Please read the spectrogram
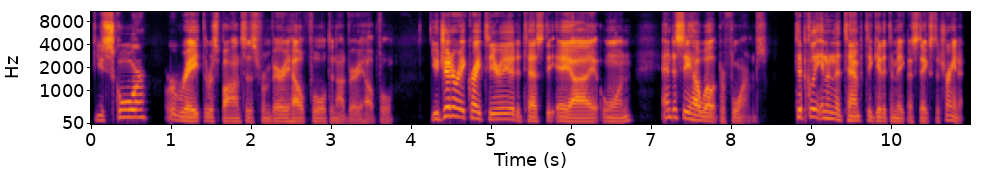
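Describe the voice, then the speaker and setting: A man's voice: fairly low pitch, huge pitch swings, brisk, a bit bright, no room sound, clean studio sound. A man hosting a conversational review and tutorial, speaking casually and candidly and posing rhetorical questions. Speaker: video host reviewing online gig work platforms.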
